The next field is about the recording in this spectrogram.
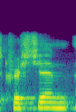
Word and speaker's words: Kristian: It's Kristian and then the word Ultra.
